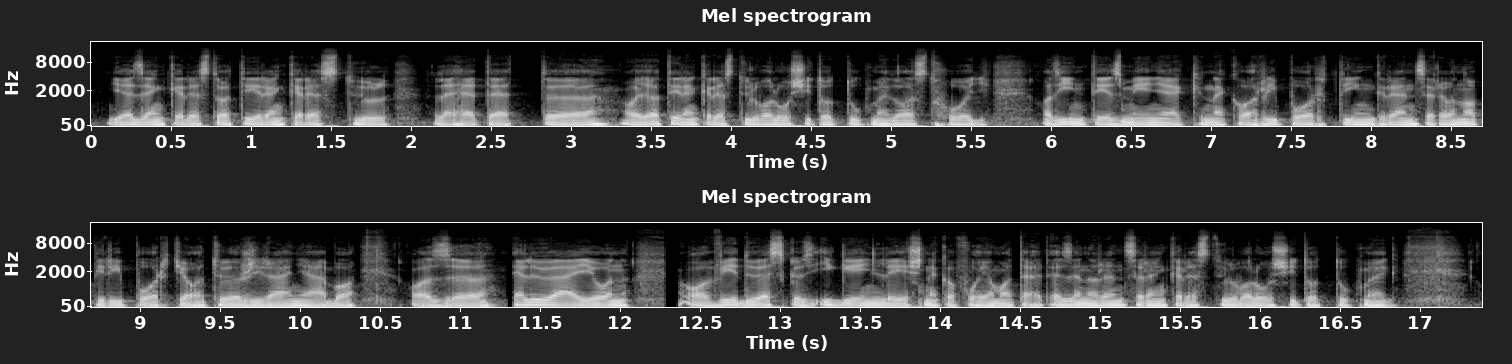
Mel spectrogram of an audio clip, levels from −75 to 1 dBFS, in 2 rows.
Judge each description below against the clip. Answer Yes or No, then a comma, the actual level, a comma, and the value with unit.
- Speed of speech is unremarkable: Yes, average, 135 wpm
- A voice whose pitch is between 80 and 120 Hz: Yes, low, 100 Hz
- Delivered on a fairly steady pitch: Yes, narrow, 2.0 semitones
